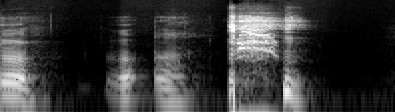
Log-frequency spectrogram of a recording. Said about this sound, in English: Why are you coughing? I think it's a smoke. Sorry to hear that. I've cut way back on my smoking since I've been sick. Phlegmy. Get that out of the way.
